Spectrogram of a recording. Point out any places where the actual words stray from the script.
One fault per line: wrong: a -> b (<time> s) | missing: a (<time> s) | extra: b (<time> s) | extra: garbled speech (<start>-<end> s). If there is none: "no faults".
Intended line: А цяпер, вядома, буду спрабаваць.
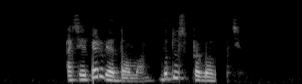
no faults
